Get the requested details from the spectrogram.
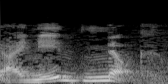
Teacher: Engole aquele D no final.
